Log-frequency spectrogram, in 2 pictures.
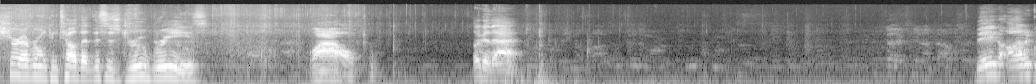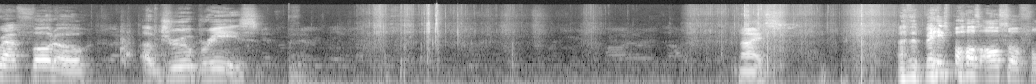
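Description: Bubble wrap crinkles as hands handle it.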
